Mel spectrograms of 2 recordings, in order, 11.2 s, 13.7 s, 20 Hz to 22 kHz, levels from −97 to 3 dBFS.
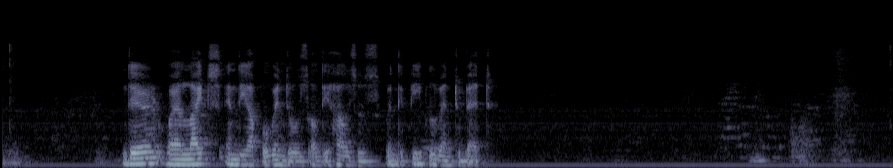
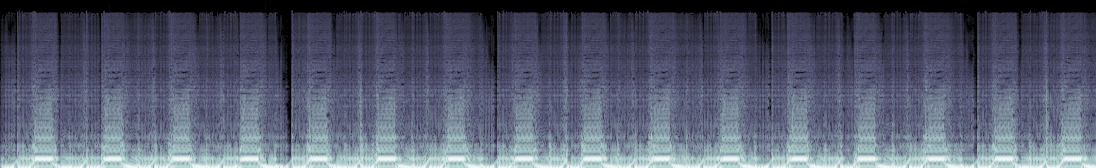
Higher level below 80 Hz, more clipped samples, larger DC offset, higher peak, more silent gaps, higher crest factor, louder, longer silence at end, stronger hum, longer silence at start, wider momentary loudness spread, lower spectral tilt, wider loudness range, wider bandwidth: second, -76 dBFS vs -8 dBFS; neither; neither; second, -24 dBFS vs 0 dBFS; neither; first, 22 dB vs 6 dB; second, -43 LUFS vs -8 LUFS; first, 0.55 s vs 0 s; neither; about the same, 0.05 s vs 0 s; first, 24 LU vs 5 LU; second, -7 dB/octave vs -10 dB/octave; first, 24 LU vs 1 LU; first, 7.4 kHz vs 4.2 kHz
